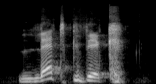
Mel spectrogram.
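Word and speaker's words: Lettkveik: And it is called Lettkvik. – It's less fun. I think. It's less fun. – It's L-E-T-T, okay. New word, K-V-E-I-K. – So it's the same kvik, but...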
